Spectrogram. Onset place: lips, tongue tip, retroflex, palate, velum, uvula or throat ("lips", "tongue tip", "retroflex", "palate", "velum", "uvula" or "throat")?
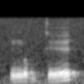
velum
